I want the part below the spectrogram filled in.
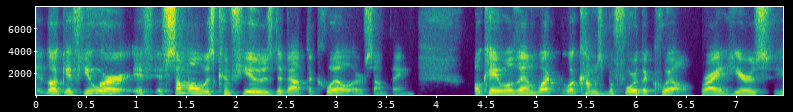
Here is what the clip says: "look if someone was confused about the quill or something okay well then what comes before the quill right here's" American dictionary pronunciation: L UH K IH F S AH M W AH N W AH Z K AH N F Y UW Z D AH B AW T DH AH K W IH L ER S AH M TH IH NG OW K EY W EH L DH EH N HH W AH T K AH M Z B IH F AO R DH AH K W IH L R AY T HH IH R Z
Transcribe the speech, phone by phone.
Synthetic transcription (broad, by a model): L UH K IH F S AH M W AH N W AH Z K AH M F Y UW Z D AH B AW T DH AH K W IH L ER S AH M TH IH NG OW K EY W EH L DH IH N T W AH T K AH M Z B IH F AO R DH AH K W IH L R AY T HH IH R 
